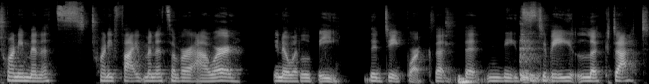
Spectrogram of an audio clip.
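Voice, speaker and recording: A woman's very deep, low voice with a Northern Irish accent, at a moderate pace, with monotone, flat intonation, very even loudness, and a very clean recording with a silent background. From Northern Ireland. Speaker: dramatherapist. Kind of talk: podcast interview answer.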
